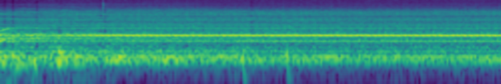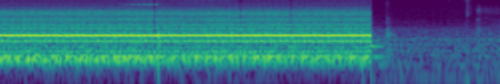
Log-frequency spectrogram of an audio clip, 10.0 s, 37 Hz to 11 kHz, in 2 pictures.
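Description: Komax MicroLab 30 cross-section machine running its grinding and polishing cycle on a crimped contact, with a steady motor whine. It stops abruptly near the end as the cycle finishes.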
